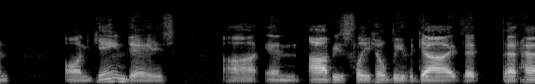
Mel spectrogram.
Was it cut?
no; 0 cuts

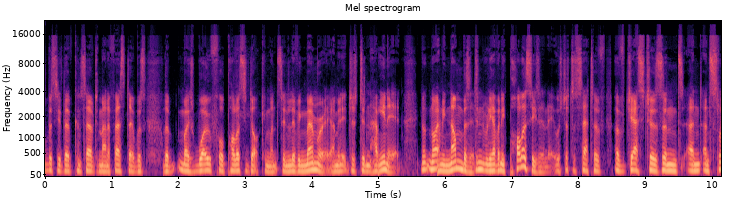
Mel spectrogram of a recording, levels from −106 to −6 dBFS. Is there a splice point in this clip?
yes; 5 cuts; at 1.8 s, 5.0 s, 5.9 s, 6.4 s, 8.5 s

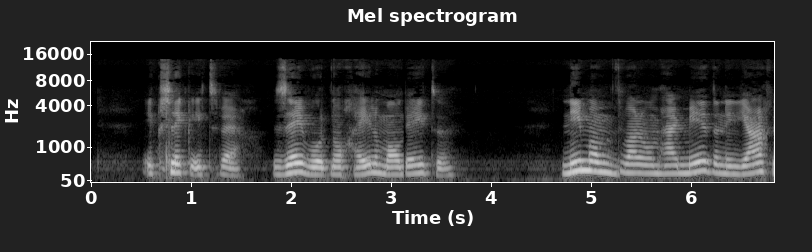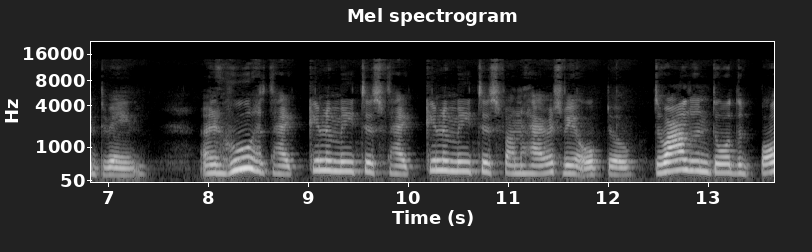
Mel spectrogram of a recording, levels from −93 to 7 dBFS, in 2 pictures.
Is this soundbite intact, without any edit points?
no; 8 cuts; at 1.7 s, 3.1 s, 5.3 s, 6.7 s, 8.5 s, 9.8 s, 11.5 s, 12.4 s

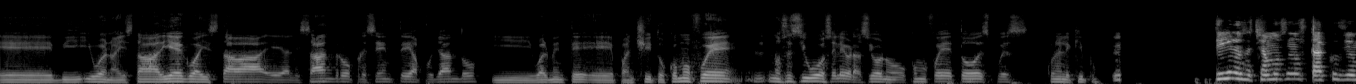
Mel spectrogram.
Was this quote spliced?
yes; 2 cuts; at 4.9 s, 10.4 s

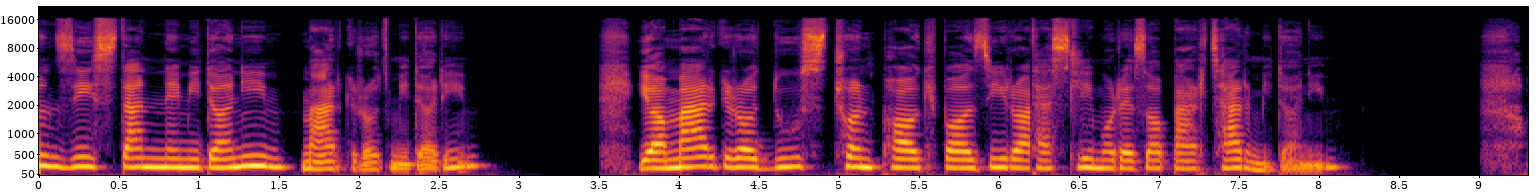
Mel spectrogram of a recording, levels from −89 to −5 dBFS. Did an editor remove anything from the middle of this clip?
yes; 3 cuts; at 2.1 s, 4.9 s, 6.2 s

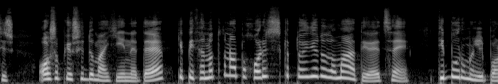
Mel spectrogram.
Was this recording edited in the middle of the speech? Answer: yes; 1 cut; at 1.7 s

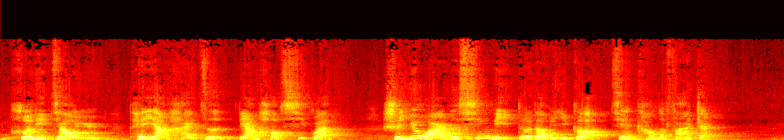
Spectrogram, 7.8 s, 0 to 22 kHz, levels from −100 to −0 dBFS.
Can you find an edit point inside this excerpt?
no; 0 cuts

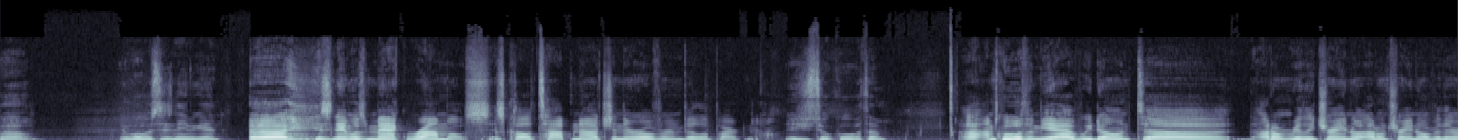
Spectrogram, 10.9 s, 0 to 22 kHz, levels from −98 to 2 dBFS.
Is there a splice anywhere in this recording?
yes; 2 cuts; at 3.7 s, 7.5 s

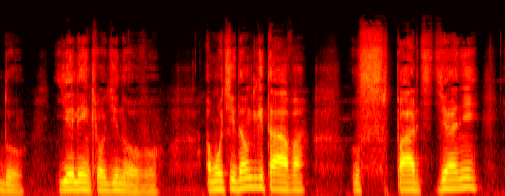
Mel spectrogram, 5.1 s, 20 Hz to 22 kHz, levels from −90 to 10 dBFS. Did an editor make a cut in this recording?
no; 0 cuts

